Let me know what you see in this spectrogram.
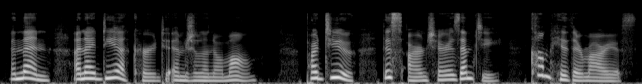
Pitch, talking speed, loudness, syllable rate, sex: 215 Hz, 140 wpm, -19 LUFS, 5.5 syllables/s, female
